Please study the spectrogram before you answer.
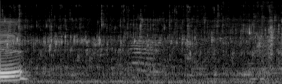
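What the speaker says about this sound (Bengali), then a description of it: "কি সুন্দর ভাই ছুঁড়ে মারে মুখ দিয়ে জল" A child forcefully spits a mouthful of water out, producing a brief watery splash near the start, then soft liquid and background noise with faint voices around.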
